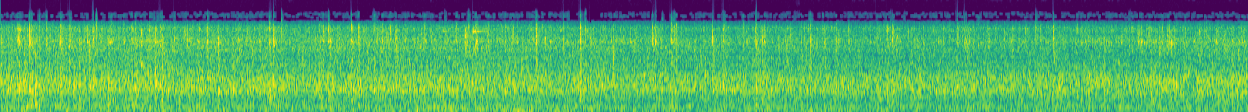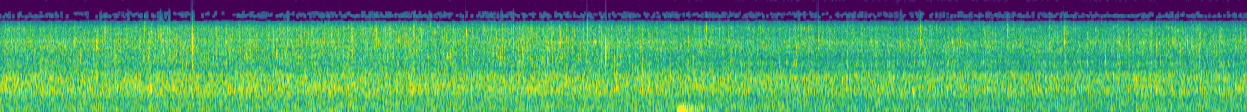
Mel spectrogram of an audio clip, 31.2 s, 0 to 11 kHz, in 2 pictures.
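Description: Steady rain falling and pattering on the ground and surfaces, with one dull thump about 24 seconds in.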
